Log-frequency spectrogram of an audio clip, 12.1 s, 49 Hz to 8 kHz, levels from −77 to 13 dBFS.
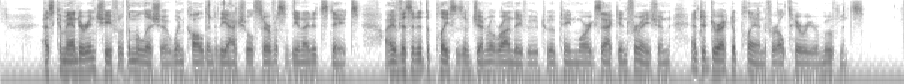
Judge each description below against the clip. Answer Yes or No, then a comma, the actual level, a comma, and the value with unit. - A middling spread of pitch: No, narrow, 1.9 semitones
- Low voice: Yes, very low, 95 Hz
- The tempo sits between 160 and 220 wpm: Yes, average, 190 wpm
